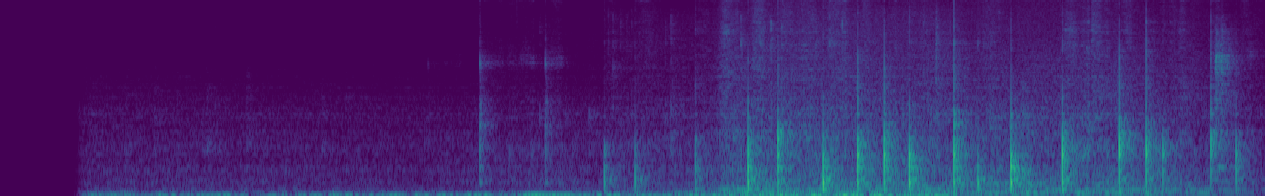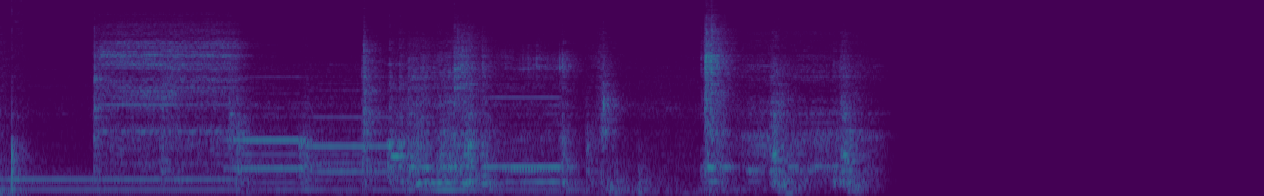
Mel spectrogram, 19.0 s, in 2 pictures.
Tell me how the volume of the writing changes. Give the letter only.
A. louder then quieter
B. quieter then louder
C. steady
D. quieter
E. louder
A.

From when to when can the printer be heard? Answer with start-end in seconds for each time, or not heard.
9.1-16.1.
